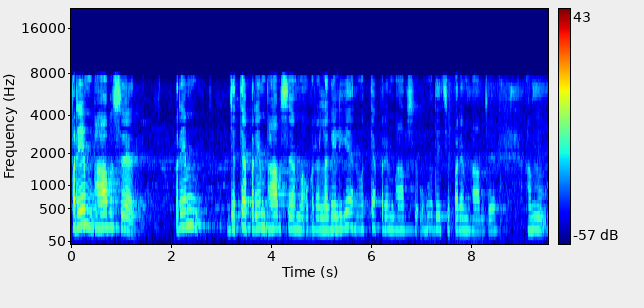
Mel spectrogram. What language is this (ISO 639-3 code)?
mai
